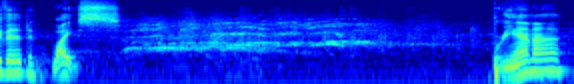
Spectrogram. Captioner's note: audience applauds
